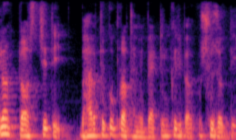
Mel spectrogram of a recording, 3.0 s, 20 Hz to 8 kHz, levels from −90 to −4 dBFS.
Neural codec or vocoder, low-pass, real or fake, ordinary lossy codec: codec, 16 kHz, 6 kbps, DAC; none; fake; none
